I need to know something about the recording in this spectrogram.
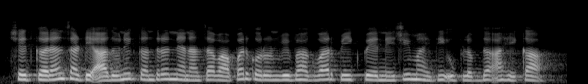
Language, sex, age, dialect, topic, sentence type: Marathi, female, 31-35, Northern Konkan, agriculture, question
